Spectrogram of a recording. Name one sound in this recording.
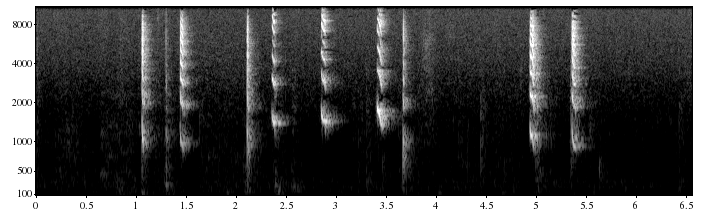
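A squeaky toy squeaks sharply several times.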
